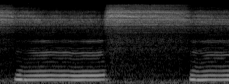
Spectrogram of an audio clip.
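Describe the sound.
A voice demonstrating voiced and voiceless consonants produces a steady, buzzing 'z' that vibrates in the throat, drops the voicing into a plain, airy hissing 's' without vibration for under a second, then slides back into the buzzing 'z'.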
